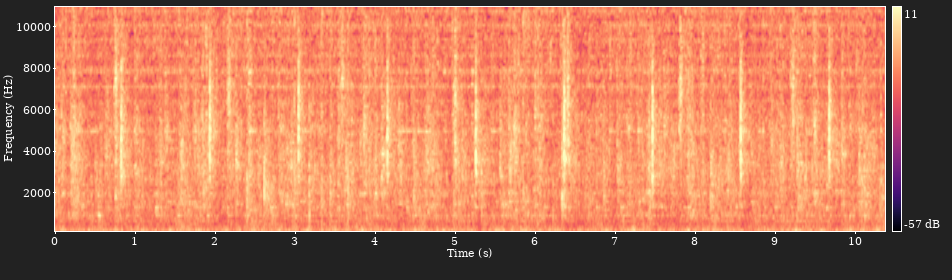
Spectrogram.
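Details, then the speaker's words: Governor-controlled slide-valve steam engine powering a 1925-style line-shaft machine shop, throttle open with governor in control: soft even chuffing and light mechanical clicks at steady pace, no knocks or uneven beats; running smoothly, normal. "it just takes just the slightest little bit of turn to the throttle you will hear the slide valve kind of snap up against the ports and it takes right off"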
